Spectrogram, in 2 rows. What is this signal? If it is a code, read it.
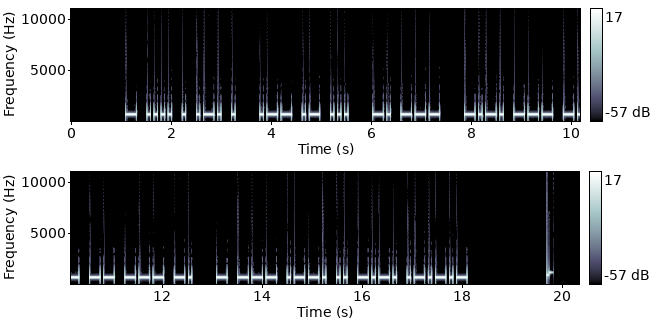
Morse code, heard as a keyed tone, about 17 wpm, 700 Hz. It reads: THERE WAS NO COMMON TOPIC.
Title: Sentences from Top 1200 Words 17wpm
